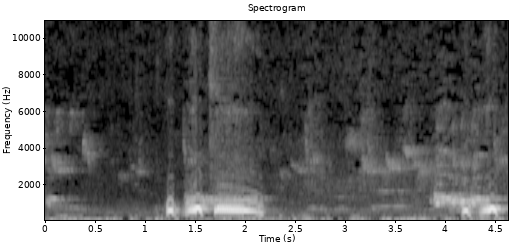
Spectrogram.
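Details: Spotted dove singing, used as a lure to prompt other doves to call: two deep cooing phrases, each a short note then a longer, slightly falling coo, about two seconds apart, with a faint low rumble underneath.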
